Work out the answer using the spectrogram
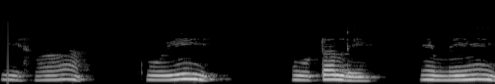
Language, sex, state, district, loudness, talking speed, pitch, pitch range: Chhattisgarhi, female, Chhattisgarh, Jashpur, -24 LUFS, 70 wpm, 210 Hz, 200-225 Hz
